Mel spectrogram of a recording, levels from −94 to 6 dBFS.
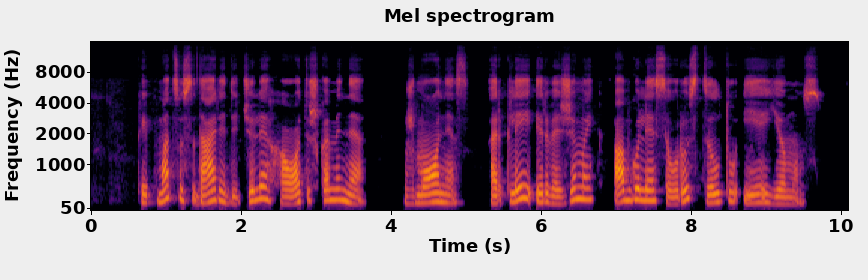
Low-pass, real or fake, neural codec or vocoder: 14.4 kHz; real; none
